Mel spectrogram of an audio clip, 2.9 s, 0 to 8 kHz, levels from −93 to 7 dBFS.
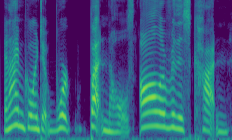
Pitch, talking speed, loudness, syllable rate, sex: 240 Hz, 205 wpm, -18 LUFS, 5.9 syllables/s, female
